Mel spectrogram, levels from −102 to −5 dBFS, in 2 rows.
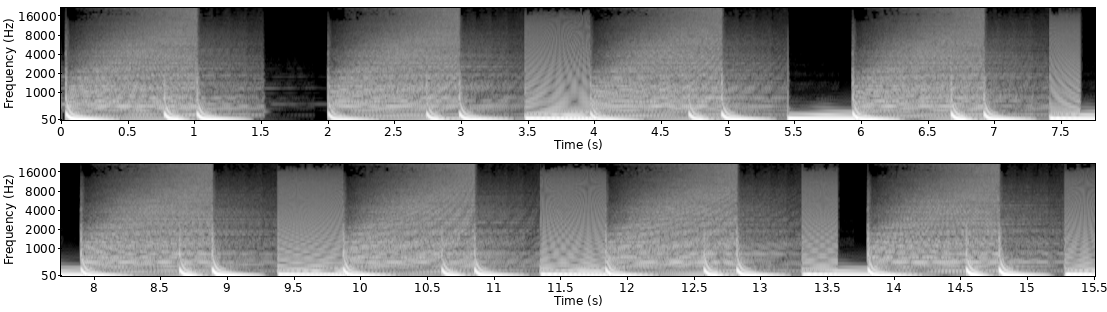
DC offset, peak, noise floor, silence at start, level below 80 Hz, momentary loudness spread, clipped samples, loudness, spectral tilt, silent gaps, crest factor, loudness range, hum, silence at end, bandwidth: under 0.1%; -2 dBFS; -55 dBFS; 0.05 s; -14 dBFS; 10 LU; under 0.1%; -16 LUFS; -7.5 dB/octave; none; 12 dB; 3 LU; none; 0 s; 16 kHz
